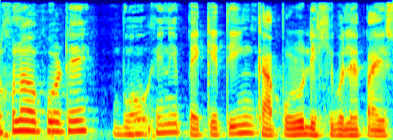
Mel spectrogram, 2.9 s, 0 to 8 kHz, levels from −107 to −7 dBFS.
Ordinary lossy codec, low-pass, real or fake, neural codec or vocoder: none; 7.2 kHz; fake; codec, 16 kHz, 16 kbps, FreqCodec, larger model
